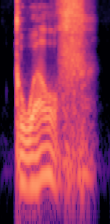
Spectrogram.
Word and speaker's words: Guelph: Guelph.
